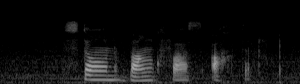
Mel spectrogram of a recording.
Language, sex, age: Afrikaans, female, 20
